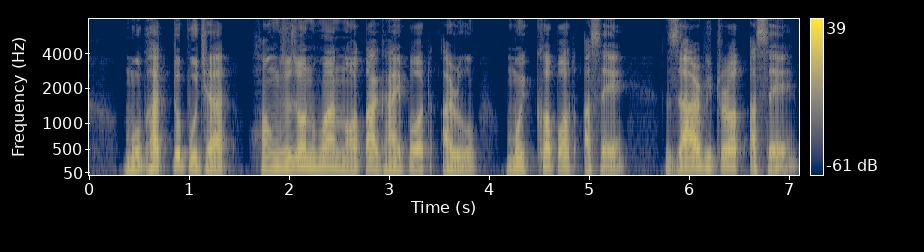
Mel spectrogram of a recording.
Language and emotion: Assamese, neutral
